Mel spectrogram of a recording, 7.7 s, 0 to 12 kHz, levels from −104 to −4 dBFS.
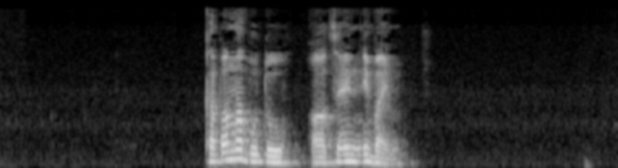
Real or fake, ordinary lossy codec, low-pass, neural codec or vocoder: fake; AAC, 32 kbps; 9.9 kHz; vocoder, 22.05 kHz, 80 mel bands, Vocos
